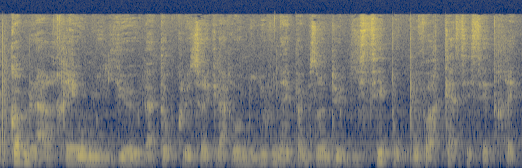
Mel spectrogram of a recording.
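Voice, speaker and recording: Very deep and low in pitch, a woman talks at a moderate pace. Audible room echo and noticeable background noise are present. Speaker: hair extension seller and stylist. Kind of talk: tutorial. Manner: hesitant, many fillers.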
